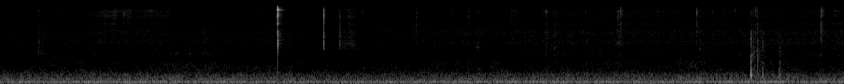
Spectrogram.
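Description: Vintage hawkbill pocket knife and a steel rule being handled: one sharp metallic click about three seconds in, a lighter tick just after and another near the end, over a low steady hum.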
